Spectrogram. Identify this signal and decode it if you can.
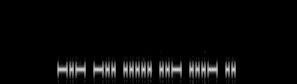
Morse code, heard as a keyed tone, about 40 wpm, 700 Hz. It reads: KD5UVI
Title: USA Call Signs - 6 Characters - 3x Character Spacing - 40wpm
